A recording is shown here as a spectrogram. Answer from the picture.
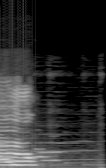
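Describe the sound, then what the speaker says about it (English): A pet cat meows once, close and fairly loud, its tone fading quickly into quiet. "I have a cat meowing at me."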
